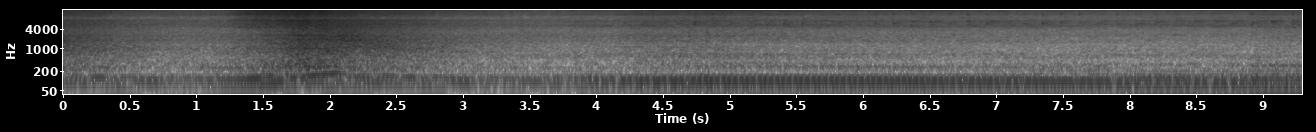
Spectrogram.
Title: Zweiter Testlauf, der Keilriemen quietscht nicht mehr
